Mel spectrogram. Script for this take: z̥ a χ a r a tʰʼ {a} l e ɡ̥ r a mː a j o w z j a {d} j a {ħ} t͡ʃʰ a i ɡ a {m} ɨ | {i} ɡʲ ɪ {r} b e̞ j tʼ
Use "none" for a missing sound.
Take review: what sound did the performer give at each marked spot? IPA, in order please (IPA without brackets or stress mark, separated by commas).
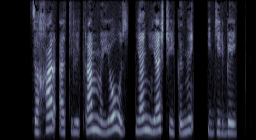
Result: e, n, ʃ, n, i, r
